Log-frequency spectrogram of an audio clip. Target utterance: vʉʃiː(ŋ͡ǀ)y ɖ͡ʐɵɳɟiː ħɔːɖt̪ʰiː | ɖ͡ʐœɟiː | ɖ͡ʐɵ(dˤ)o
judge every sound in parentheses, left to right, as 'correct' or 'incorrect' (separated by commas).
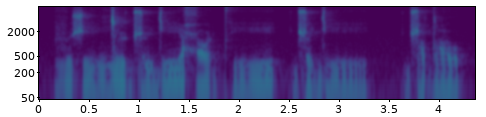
correct, correct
